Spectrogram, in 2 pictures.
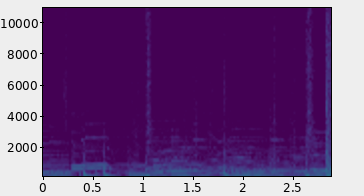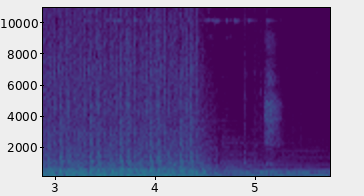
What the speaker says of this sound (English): What gun am I using right now? The HK417 battle rifle.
